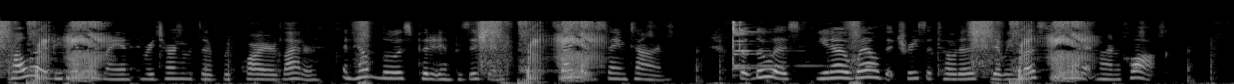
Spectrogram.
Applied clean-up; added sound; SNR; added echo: classical method Wiener filter.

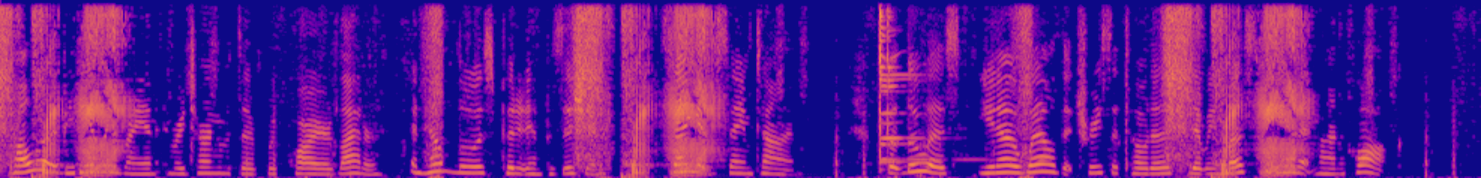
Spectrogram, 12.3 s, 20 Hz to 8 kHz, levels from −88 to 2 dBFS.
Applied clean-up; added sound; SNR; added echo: classical method spectral subtraction.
